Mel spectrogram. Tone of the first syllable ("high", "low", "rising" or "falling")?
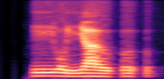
falling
